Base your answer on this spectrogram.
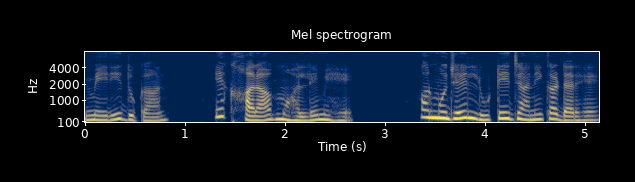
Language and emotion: Urdu, fearful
